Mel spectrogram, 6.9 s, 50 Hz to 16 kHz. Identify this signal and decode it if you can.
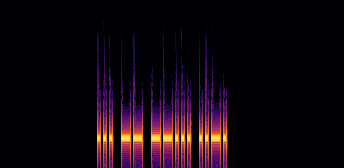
Morse code, heard as a keyed tone, about 20 wpm, 700 Hz. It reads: SM7F
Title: DXCC-100 Call Signs - 4 Characters - 20wpm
